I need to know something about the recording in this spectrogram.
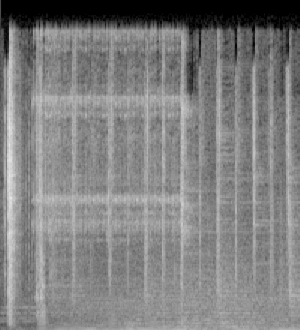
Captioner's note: door creaks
